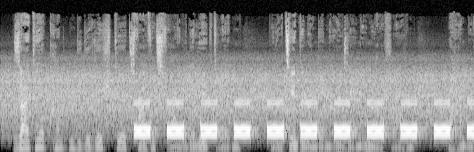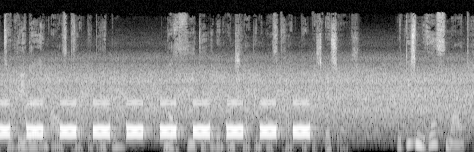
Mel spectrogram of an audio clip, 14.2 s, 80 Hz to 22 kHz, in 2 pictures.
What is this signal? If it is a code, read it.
Telephone call progress tone (North American plan), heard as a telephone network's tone, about 480, 620 Hz, 0.25 s on and 0.25 s off, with speech in German. Congestion tone.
